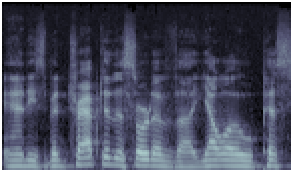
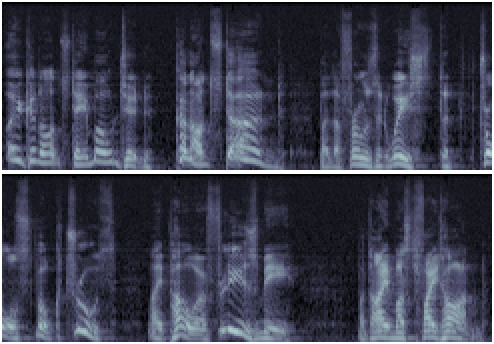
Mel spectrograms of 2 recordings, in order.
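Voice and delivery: Odin's voice; 2 semitones higher than usual. Acted. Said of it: "And he's like".

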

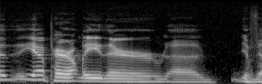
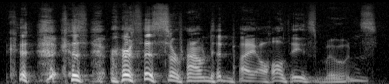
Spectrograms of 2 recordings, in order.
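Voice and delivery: normal talking voice

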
